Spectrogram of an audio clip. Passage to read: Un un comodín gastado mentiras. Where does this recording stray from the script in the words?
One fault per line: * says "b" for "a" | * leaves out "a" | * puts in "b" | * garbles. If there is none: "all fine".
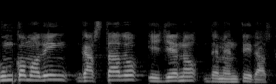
* leaves out "un"
* puts in "y lleno de"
